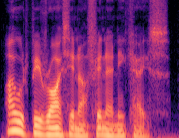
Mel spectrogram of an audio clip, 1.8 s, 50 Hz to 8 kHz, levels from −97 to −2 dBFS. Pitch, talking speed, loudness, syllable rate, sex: 100 Hz, 270 wpm, -17 LUFS, 6.2 syllables/s, male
